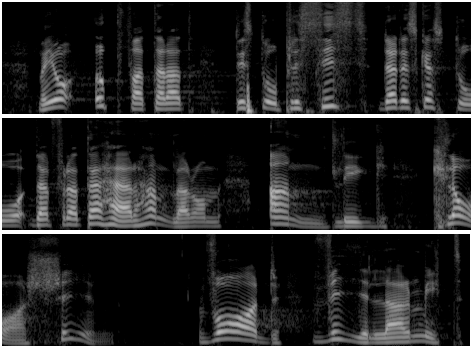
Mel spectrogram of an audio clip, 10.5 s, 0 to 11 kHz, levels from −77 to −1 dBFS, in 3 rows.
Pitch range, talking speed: 130-185 Hz, 125 wpm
